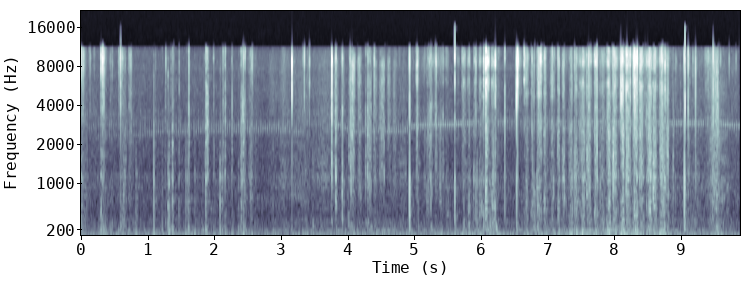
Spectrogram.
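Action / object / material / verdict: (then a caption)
scrape / ice cube / ice / none. Long dark-painted nails tap and scratch a clear solid ice cube resting on a towel. Quick, irregular clicks and bright scratching sounds come over a steady low hum, growing slightly louder toward the end.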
